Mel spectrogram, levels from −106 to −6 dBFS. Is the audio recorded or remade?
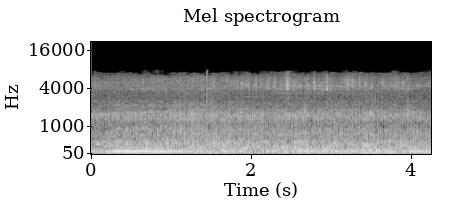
remade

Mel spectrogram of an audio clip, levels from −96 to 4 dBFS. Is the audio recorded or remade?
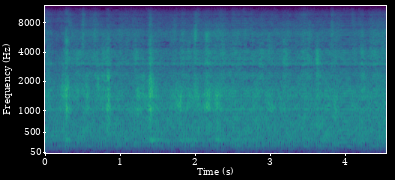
remade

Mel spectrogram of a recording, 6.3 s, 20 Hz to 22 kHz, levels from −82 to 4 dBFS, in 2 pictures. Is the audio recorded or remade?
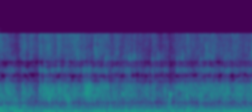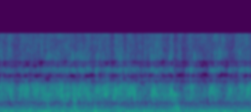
remade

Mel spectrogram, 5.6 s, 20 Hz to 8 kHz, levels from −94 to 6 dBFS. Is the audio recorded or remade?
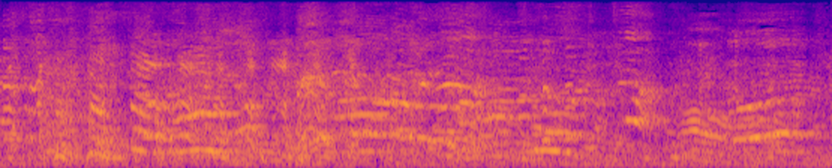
recorded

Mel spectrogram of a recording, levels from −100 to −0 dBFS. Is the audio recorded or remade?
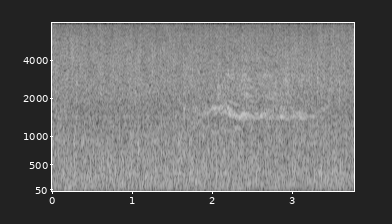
remade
